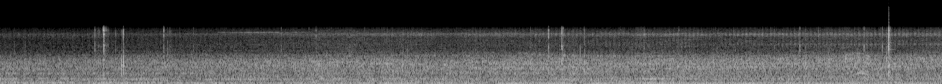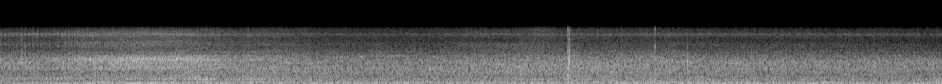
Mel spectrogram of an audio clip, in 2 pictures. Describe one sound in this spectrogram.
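Bus engines rumble and idle close by on a busy street.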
